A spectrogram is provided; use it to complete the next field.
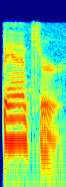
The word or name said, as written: banter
